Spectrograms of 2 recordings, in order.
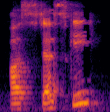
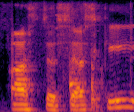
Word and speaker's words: Ostaseski: you also mentioned a specific book by frank ostesky yep frank ostrosky is the called the five invitations great frank ostaseski it's kind of a difficult name to spell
